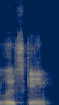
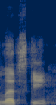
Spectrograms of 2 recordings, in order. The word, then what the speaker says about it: Danielewski: as Daniel lusky um I had a feeling that was wrong so I looked it up after that and apparently Daniel levsky it's like the I guess in po the Polish pronunciation of the W is a lot closer to a v well it's your fault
